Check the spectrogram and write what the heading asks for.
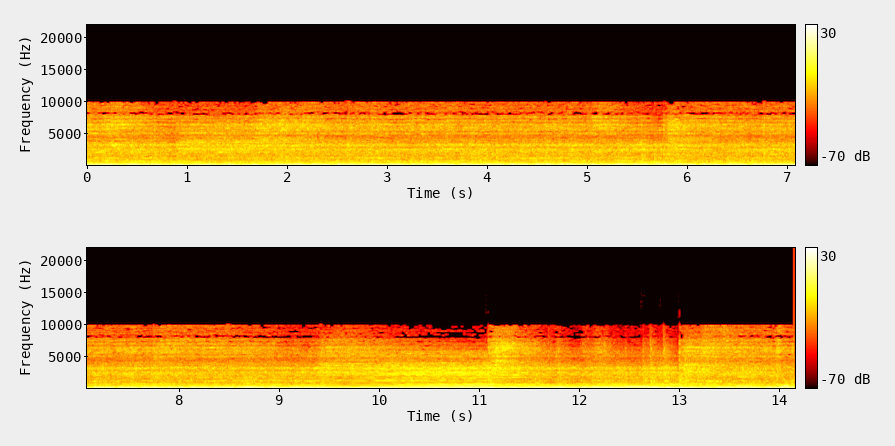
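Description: Three-piece metal band playing live: drums, bass and guitar, loud and dense throughout, with a held chord ringing out about ten seconds in.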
